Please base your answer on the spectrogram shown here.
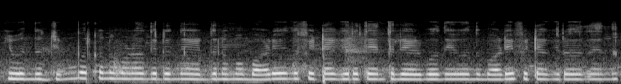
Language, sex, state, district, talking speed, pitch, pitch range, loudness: Kannada, female, Karnataka, Gulbarga, 165 wpm, 245 Hz, 240-255 Hz, -13 LUFS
